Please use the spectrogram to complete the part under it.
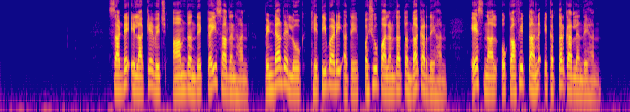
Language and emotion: Punjabi, neutral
